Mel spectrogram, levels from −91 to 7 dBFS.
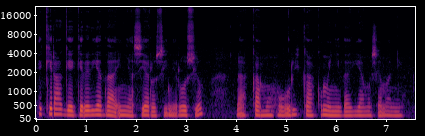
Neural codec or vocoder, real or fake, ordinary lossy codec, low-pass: none; real; none; none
